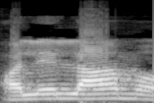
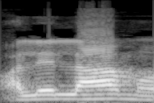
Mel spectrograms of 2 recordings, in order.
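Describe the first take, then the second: The two takes are said the same way.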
